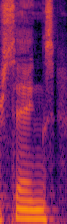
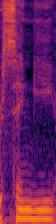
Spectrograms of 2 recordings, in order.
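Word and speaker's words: Senge: first 2 chapters of Peter Singh's, or Singhi, I think is how it's pronounced, The Fifth Discipline.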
